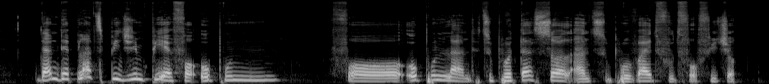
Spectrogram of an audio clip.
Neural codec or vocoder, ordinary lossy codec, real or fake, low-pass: vocoder, 48 kHz, 128 mel bands, Vocos; none; fake; none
